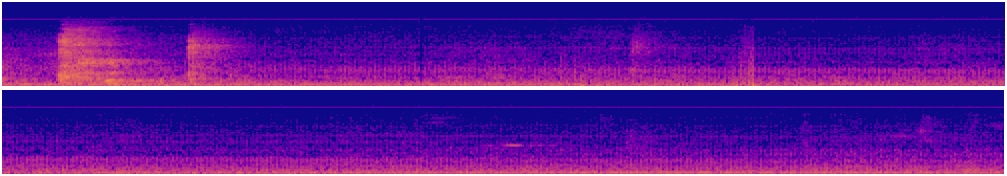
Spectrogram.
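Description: Fabric rustles softly as a cloth is folded back.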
